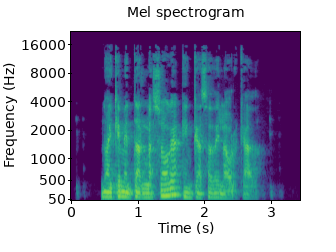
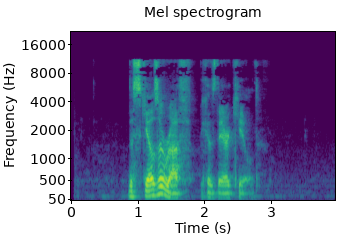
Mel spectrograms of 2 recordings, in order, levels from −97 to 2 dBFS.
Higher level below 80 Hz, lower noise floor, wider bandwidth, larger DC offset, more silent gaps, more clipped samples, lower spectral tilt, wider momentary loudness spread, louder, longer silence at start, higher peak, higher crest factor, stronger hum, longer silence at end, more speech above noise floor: about the same, -52 dBFS vs -56 dBFS; second, -58 dBFS vs -67 dBFS; first, 16 kHz vs 11.5 kHz; neither; neither; neither; about the same, -5 dB/octave vs -4 dB/octave; second, 9 LU vs 19 LU; second, -20 LUFS vs -16 LUFS; second, 0.45 s vs 0.85 s; about the same, -2 dBFS vs -2 dBFS; about the same, 20 dB vs 18 dB; neither; second, 0.65 s vs 1.3 s; second, 38 dB vs 49 dB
